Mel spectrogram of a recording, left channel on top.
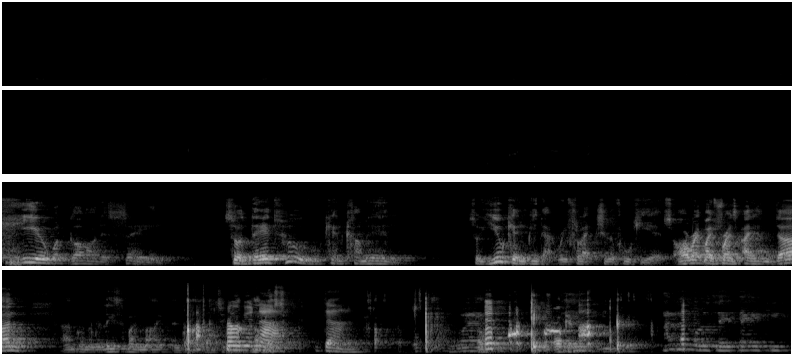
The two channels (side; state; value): left; silent; 52 dB below the other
